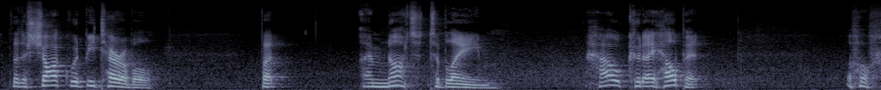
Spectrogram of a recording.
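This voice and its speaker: An actor playing a weary, lovelorn upper-class gentleman in a period audio drama, speaking with formal, wistful wryness. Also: a little high. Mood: resigned, regretful. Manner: formal, wistful, wry, measured speech. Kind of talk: stage-style period radio drama acting.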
